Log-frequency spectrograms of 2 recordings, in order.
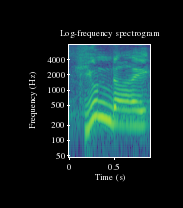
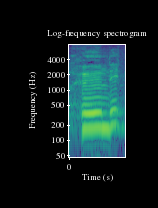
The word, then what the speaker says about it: Hyundai: They must have worked their way down a fairly lengthy list of manufacturers because they've ended up with this Hyundai Elantra.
